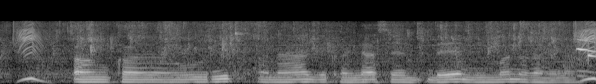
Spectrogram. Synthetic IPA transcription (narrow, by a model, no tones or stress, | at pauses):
ʌŋkəɾɾit̪ | ʌnad͡ʒkʰʌjlased̪enimʌnɾʌɦela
